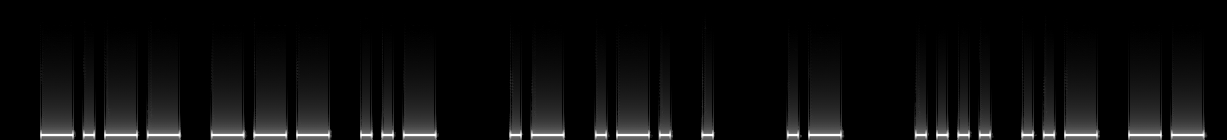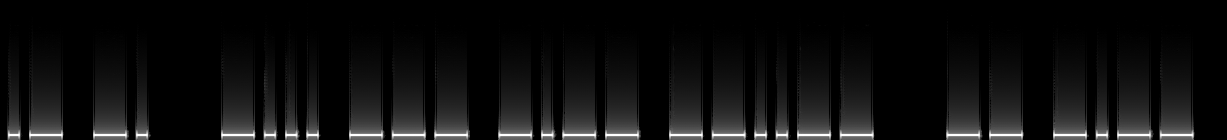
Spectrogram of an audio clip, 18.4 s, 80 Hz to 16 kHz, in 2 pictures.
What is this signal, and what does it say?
Morse code, heard as a keyed tone, about 16 wpm, 700 Hz. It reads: YOU ARE A HUMAN BOY, MY
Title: Sentences from Top 1000 Words - Review Part 3 - 15wpm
